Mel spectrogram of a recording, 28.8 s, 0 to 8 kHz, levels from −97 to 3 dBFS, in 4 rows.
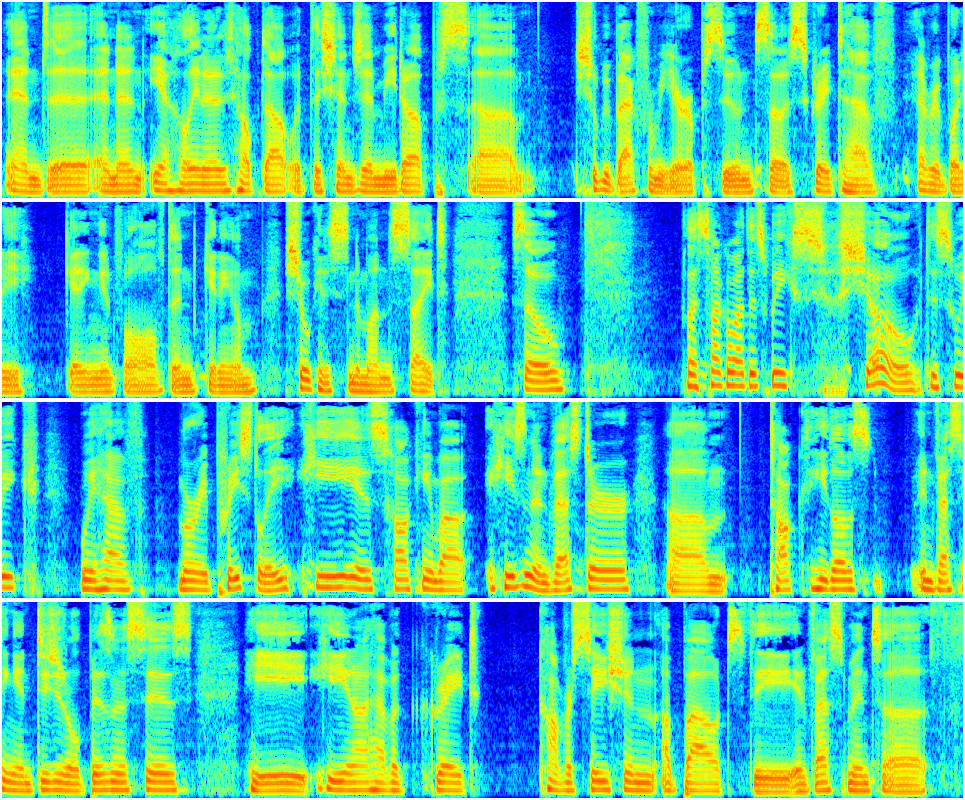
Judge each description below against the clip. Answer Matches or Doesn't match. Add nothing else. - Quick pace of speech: Doesn't match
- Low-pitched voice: Matches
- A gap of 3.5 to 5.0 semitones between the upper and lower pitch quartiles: Matches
